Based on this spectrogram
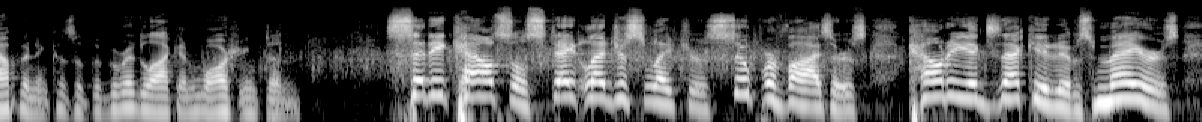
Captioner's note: audience applauding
